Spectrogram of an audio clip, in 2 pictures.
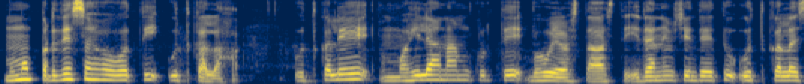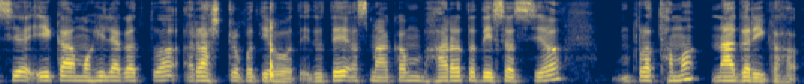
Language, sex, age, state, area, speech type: Sanskrit, male, 18-30, Odisha, rural, spontaneous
